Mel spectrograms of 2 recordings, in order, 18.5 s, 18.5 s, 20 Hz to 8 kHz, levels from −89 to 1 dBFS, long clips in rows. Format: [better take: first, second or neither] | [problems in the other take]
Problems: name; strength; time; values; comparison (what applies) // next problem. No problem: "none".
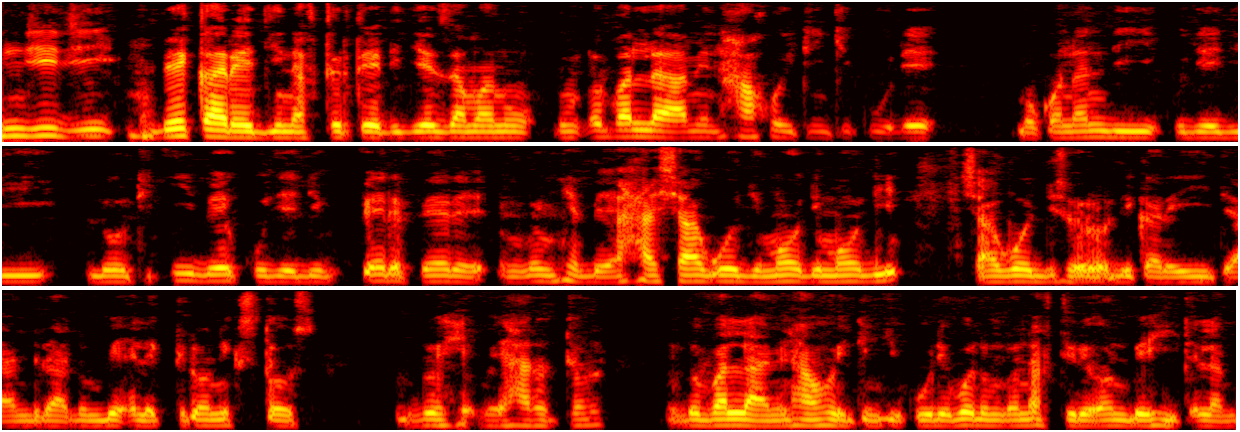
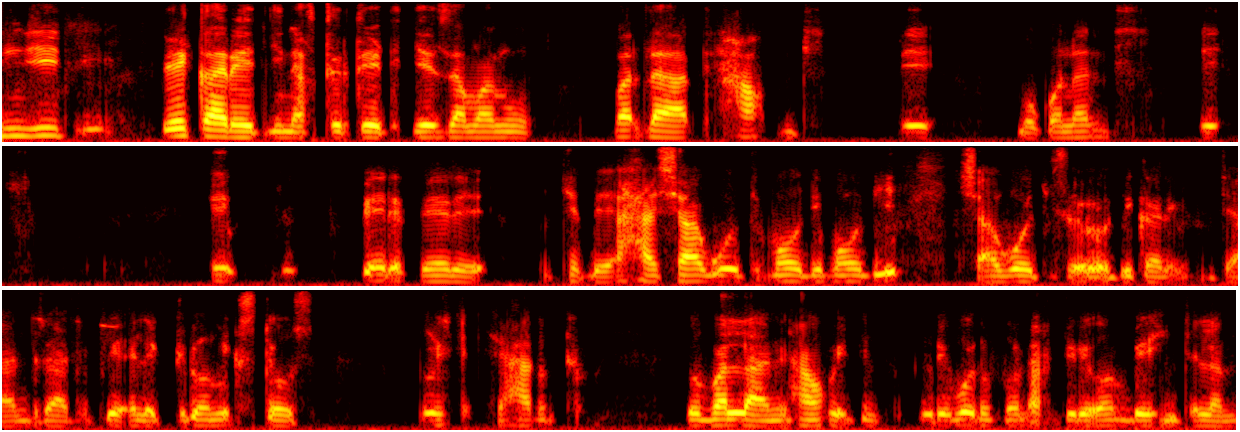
first | noise reduction (neural diffusion model UNIVERSE++)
